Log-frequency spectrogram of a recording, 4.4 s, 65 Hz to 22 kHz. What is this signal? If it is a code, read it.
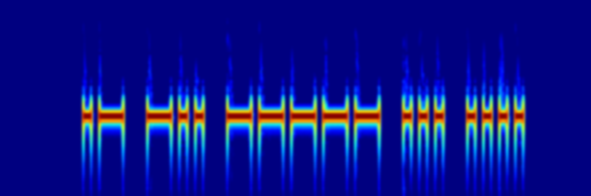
Morse code, heard as a keyed tone, about 20 wpm, 700 Hz. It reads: AD0SH
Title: Speed Racing - USA Call Signs 17wpm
